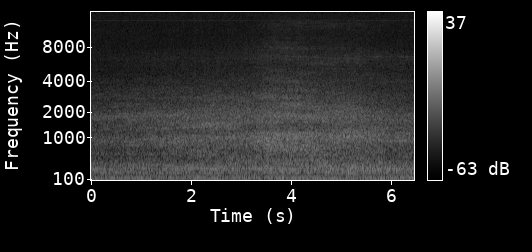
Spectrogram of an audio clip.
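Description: Steady low rumble and hiss of background noise, growing a little louder around the middle.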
